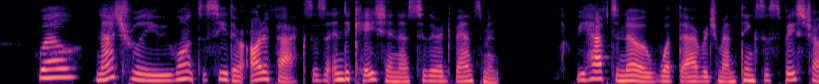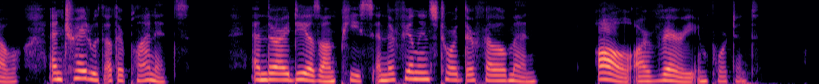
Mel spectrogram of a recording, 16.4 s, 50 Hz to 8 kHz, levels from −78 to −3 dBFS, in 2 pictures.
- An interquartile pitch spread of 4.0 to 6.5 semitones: Yes, average, 4.9 semitones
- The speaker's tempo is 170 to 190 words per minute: Yes, average, 175 wpm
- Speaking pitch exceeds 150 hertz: Yes, high, 190 Hz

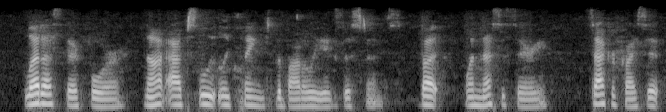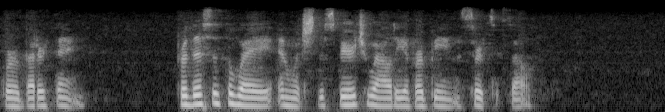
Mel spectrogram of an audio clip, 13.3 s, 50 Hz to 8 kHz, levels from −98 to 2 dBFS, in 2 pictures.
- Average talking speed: Yes, average, 150 wpm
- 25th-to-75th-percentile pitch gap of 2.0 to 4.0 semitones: Yes, narrow, 2.6 semitones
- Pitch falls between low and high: Yes, medium, 165 Hz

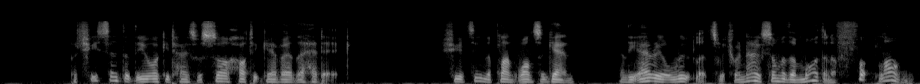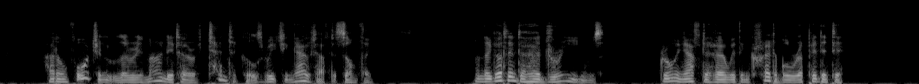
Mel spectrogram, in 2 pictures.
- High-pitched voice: No, low, 120 Hz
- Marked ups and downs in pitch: No, average, 4.2 semitones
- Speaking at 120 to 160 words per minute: No, average, 180 wpm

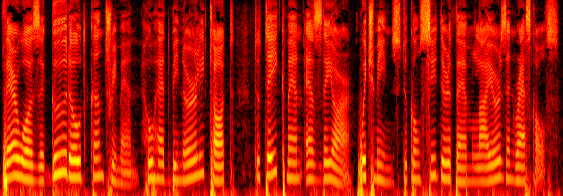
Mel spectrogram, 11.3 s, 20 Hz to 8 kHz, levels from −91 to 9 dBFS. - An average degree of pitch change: Yes, average, 3.6 semitones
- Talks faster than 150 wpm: No, slow, 135 wpm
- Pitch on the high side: Yes, high, 195 Hz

